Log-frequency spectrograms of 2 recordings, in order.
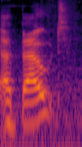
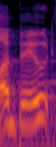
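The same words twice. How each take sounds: First: The word is said with a mild accent. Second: The word is said with a strong Minnesota accent. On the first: The speaker is carefully watching how it sounds. "I'm conscious of the fact that apparently I say it differently, I say about like that" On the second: The speaker is drunk, emotional or excited. "if I've been drinking or if I'm emotional or excited, I go full about"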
